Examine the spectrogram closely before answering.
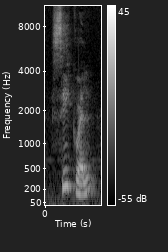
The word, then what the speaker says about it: SQL: initially the language was known as Structured English query language pronounced as sequel which was later changed into SQL in the year 1978.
